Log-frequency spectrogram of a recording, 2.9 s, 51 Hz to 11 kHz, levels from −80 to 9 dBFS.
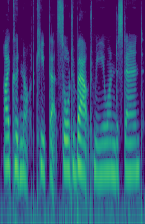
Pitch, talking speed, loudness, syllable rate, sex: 185 Hz, 205 wpm, -20 LUFS, 4.7 syllables/s, female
